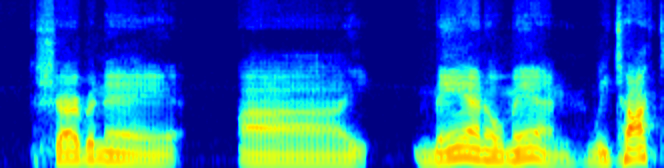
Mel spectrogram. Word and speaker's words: Charbonnet: I did hear someone say his name on the radio, and I believe it was Charbonnet. Charbonnet.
